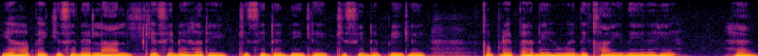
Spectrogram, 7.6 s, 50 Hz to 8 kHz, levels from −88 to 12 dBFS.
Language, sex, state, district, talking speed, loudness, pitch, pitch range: Hindi, female, Uttar Pradesh, Hamirpur, 165 wpm, -11 LUFS, 205 Hz, 195-210 Hz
